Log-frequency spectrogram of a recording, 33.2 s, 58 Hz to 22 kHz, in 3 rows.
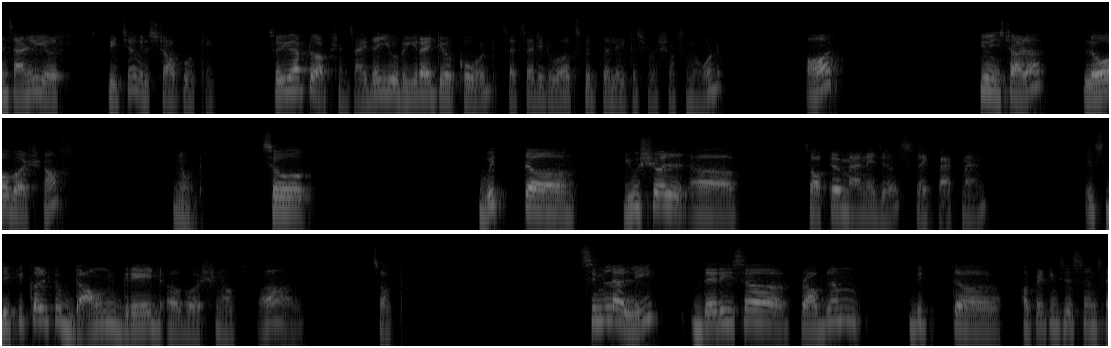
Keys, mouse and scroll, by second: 20.4-22.2 drag, 26.0-28.7 drag.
